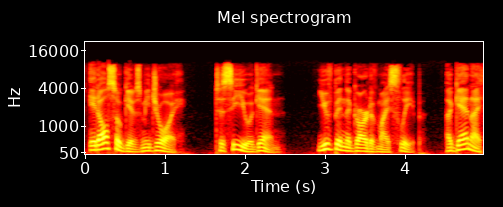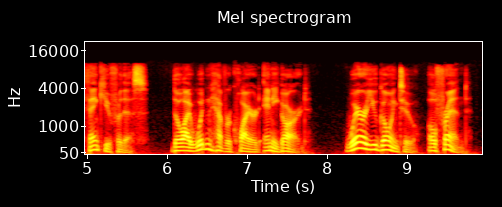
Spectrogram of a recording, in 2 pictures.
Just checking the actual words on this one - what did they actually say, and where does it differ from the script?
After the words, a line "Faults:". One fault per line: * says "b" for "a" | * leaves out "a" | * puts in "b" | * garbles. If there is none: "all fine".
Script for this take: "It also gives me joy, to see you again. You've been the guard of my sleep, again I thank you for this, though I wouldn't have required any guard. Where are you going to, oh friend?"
"It also gives me joy, to see you again. You've been the guard of my sleep, again I thank you for this, though I wouldn't have required any guard. Where are you going to, oh friend?"
Faults:
all fine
